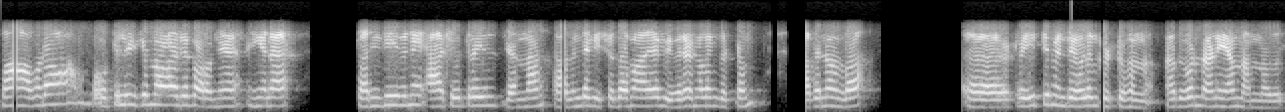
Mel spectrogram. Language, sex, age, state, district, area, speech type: Malayalam, female, 60+, Kerala, Alappuzha, rural, conversation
